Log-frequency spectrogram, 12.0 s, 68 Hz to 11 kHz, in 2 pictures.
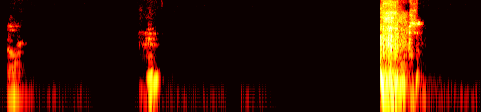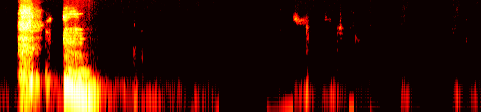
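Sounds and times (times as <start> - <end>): person coughing: 4.8 - 5.3, 6.2 - 7.3.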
